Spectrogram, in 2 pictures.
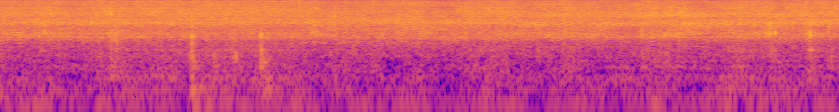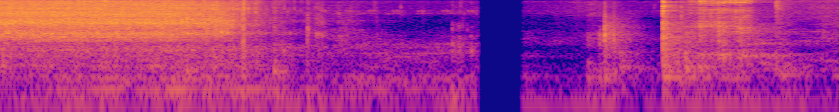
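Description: Cut taro leaves wash in water with a dense, rushing splash for about five seconds, then go quiet apart from a few soft clinks and light handling sounds near the end.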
